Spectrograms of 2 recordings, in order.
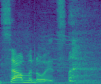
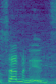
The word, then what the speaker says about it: salmonids: I just pronounced it salmonoids. More. Yeah, salmonids. I thought it was salmonoids. I added an O. Salmonirnids. So, salmonids.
